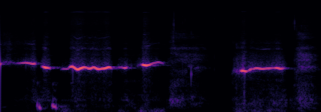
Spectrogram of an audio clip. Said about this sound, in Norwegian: Og jeg sitter her alene og må både plystre og gjøre avslutningen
